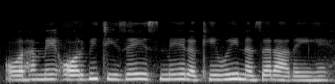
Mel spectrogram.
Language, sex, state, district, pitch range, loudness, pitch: Hindi, female, Madhya Pradesh, Bhopal, 210-235 Hz, -15 LUFS, 220 Hz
